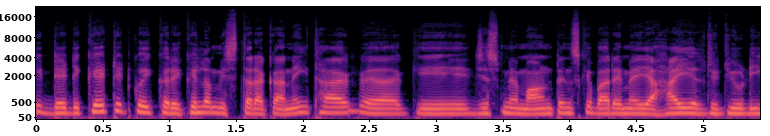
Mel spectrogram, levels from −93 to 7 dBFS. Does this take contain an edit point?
no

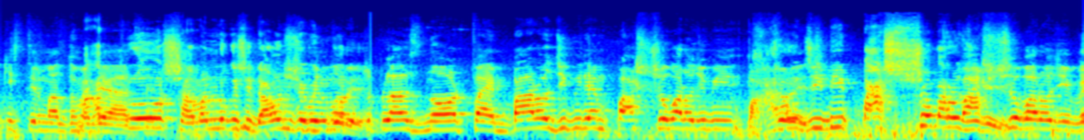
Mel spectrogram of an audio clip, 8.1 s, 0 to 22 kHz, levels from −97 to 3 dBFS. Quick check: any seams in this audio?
yes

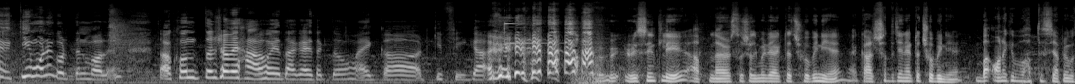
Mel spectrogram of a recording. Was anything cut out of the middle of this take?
yes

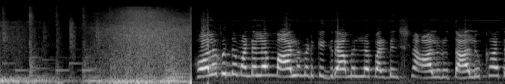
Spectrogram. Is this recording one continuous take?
no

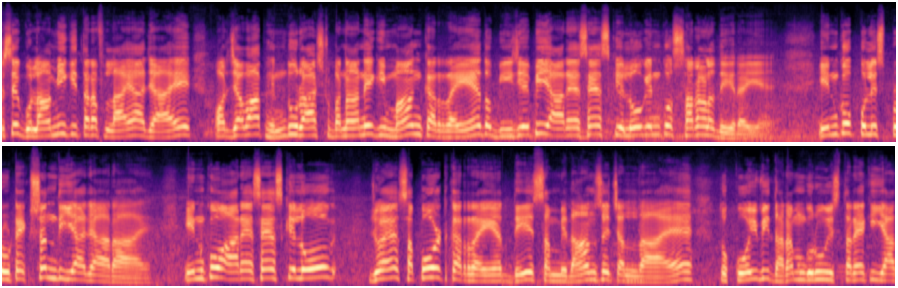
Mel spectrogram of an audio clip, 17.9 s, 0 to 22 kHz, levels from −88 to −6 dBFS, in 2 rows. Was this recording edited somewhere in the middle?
yes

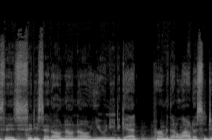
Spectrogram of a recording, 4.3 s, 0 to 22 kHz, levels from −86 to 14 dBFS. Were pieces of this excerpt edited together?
yes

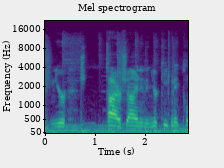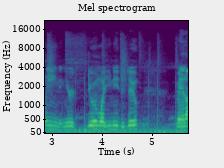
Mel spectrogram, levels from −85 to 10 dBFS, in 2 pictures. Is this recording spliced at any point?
no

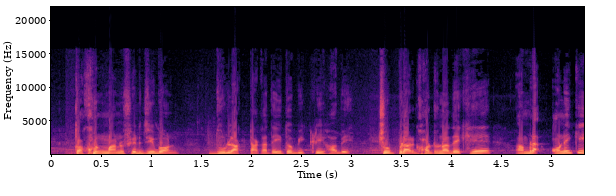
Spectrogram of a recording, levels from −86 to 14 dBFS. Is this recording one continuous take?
no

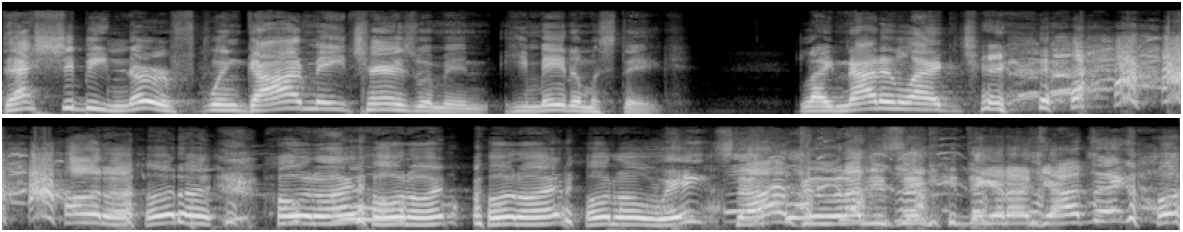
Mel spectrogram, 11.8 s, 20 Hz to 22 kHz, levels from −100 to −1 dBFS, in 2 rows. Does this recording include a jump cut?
yes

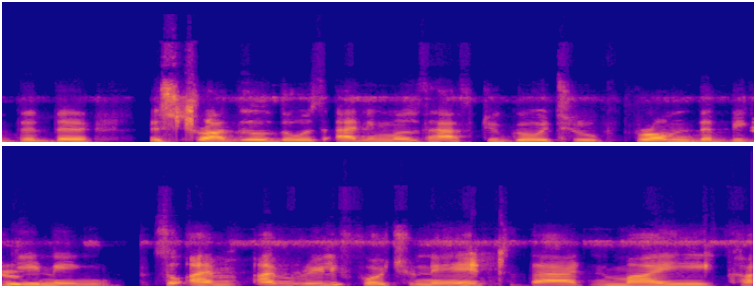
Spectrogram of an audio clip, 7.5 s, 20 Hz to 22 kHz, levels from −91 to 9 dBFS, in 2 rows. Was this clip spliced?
yes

